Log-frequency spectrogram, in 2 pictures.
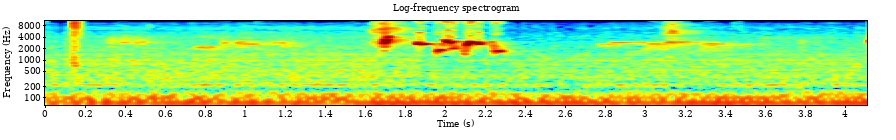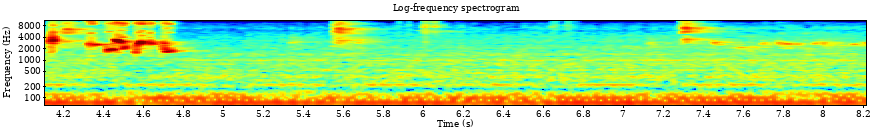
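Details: Tame male bulbul singing two short, loud warbled phrases of quick chirpy notes about two and a half seconds apart, with softer whistled notes between them over a steady low hum.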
